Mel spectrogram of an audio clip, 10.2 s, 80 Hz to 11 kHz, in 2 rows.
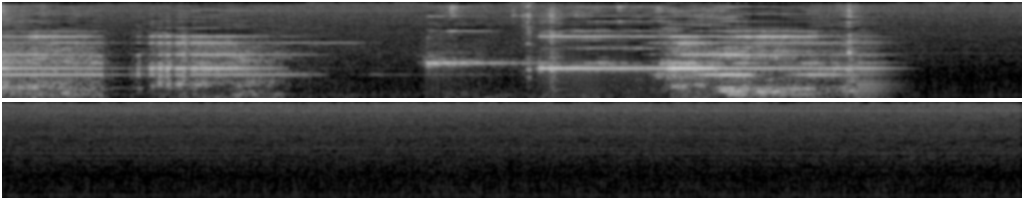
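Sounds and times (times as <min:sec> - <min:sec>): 
electronic parliament voting call bell chiming: 0:00.0 - 0:04.5.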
